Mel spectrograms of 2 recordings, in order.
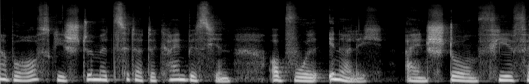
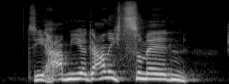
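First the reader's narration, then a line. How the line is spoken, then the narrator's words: Shouted. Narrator (German): schrie er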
